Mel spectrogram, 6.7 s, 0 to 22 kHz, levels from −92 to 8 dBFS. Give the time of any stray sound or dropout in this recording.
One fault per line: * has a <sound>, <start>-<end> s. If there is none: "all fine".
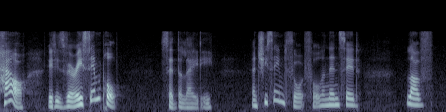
all fine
